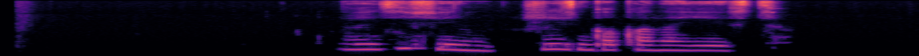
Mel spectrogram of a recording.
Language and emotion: Russian, neutral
